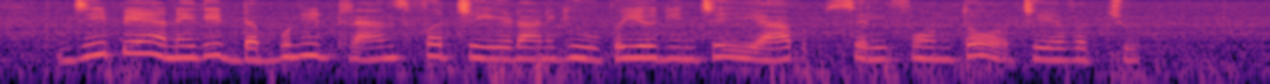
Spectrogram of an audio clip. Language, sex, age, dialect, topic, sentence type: Telugu, female, 18-24, Central/Coastal, banking, statement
